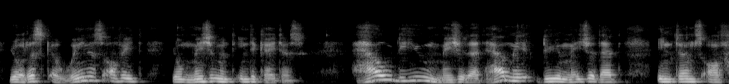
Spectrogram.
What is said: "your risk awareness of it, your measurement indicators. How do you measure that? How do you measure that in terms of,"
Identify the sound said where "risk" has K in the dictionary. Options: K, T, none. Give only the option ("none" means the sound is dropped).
K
